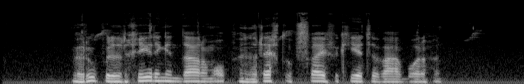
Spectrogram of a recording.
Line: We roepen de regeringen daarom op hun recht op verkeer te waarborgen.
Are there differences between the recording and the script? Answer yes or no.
yes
